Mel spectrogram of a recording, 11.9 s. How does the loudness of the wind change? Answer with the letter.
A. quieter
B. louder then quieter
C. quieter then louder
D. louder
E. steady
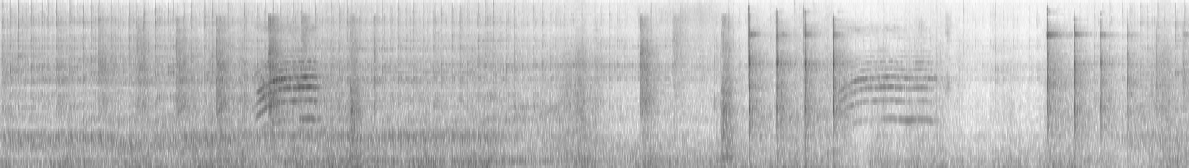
A.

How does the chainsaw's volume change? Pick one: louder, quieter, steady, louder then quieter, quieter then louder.
quieter.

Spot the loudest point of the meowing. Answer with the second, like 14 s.
3 s.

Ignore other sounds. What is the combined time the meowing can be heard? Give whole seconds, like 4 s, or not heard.
2 s.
